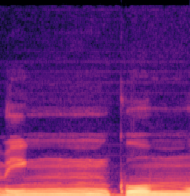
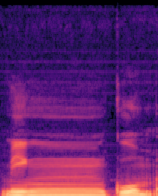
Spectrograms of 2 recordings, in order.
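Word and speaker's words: مِنْكُمْ: Kemudian berfal minkum. Ah ini yang sering terjadi bukan minkum tapi dia samarkan ke huruf kaf.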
